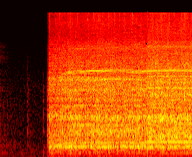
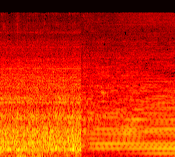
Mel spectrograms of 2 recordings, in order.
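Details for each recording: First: Home espresso machine after gasket repair for a leak and flow-meter fix for false water-level warning, system primed: pump starts abruptly and holds a steady buzzing hum with faint even pulsing, no sputter; brewing normally, no leaks, flow meter working. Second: Home espresso machine after reassembly, pump running: harsh buzzing rattle for a second and a half, then steady drone, louder when pressed; high-pressure hose vibrating against cover; hose vibration rattle.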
